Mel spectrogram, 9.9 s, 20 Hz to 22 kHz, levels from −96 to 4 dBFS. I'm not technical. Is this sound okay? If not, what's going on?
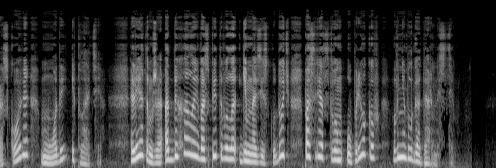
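No. Throughout the clip there is imaging from linear upsampling. The sound was raised to a higher rate by joining samples with straight lines, which fits a 16 kHz source raised to 48 kHz. This dulls the top end and leaves faint mirrored copies between 8 and 16 kHz, heard as a light metallic shimmer.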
